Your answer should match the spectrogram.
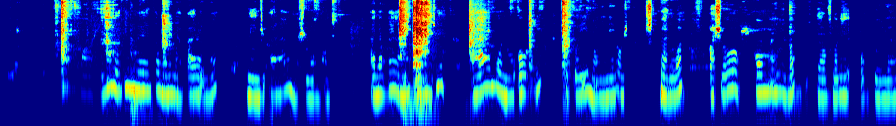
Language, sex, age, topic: Oshiwambo, female, 18-24, agriculture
